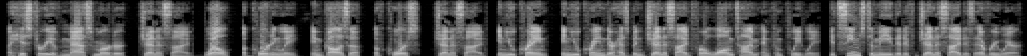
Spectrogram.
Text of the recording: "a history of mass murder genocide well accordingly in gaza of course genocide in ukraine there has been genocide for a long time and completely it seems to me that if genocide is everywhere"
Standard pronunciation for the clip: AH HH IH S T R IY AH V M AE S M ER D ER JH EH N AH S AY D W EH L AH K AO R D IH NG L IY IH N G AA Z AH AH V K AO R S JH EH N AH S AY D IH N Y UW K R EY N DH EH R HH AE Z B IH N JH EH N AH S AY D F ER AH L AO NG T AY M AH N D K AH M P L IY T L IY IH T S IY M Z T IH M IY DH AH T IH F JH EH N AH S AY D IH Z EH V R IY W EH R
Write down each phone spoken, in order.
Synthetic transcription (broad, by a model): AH HH IH S T R IY AH V M AE S M ER D ER JH EH N AH S AY D W EH L AH K AO R D IH NG L IY IH N G AA Z AH AH V K AO R S JH EH N AH S AY D IH N Y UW K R EY N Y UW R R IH Z B IH N JH EH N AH S AY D F ER AH L AO NG T AY M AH N K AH M P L IY T L IY IH T S IY M Z T IH M IY DH AH T IH F JH EH N AH S AY D IH Z EH V R IY W EH R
